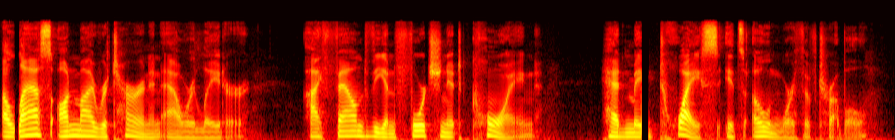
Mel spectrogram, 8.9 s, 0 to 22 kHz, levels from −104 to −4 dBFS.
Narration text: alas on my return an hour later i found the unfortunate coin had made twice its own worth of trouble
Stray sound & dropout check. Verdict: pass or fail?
fail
